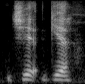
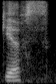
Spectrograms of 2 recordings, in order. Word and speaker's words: GIF: Yeah, I remember, if you've ever seen the word GIF, it looks like it should be pronounced GIF, right? But it's GIF, like the peanut butter.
